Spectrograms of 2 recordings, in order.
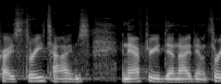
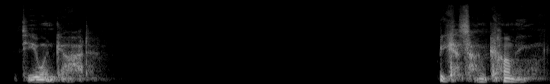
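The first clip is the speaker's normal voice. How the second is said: softer, whispered plea in Jesus' voice; whispered words of Jesus; 4 semitones lower, 5 dB quieter than usual. Acted. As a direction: hush as if Jesus confides it. Voicing Jesus' words to Jerusalem.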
